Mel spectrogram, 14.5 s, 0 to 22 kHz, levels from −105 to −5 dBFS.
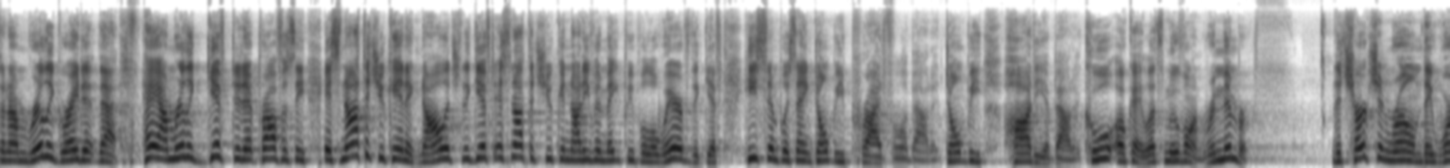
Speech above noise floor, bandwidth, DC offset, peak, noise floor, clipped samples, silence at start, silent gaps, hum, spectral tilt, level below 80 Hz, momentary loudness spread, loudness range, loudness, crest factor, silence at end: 33 dB; over 20 kHz; under 0.1%; -4 dBFS; -56 dBFS; under 0.1%; 0 s; none; none; -3 dB/octave; -82 dBFS; 9 LU; 5 LU; -23 LUFS; 18 dB; 0 s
